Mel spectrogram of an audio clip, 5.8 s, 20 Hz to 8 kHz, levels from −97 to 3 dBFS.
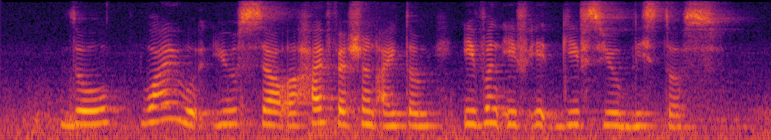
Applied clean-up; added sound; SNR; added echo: none; Thunder / Rain; 19 dB; none.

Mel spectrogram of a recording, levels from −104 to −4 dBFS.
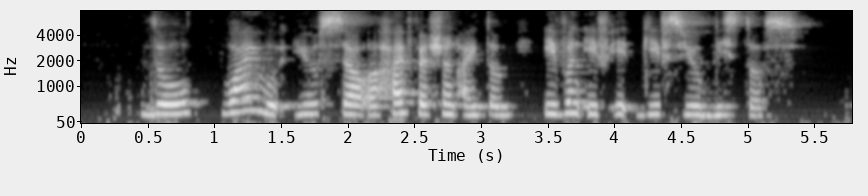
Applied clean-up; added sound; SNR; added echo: classical method spectral subtraction.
